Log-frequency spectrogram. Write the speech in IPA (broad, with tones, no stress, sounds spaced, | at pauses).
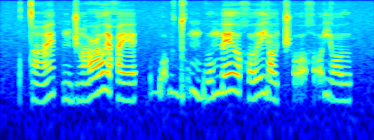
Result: tˤ ɛ̃˨˩˦ | n d͡ʒ ɔ̃˨ ʕ ɔ˧˥˧ ɪ̯ ħ ɛ˨ | b ɔ̰˧˥˧ ɡ d ṵ˩˥ m b o˨˩˦ m ɛ˧˥˧ ʊ̯ χ o˩˥ ɪ̯ j ɒ˨ ʊ̯ t͡ʃʼ ɔ̰˧˥˧ χ ɔ̰˩˥ j ɔ˨ ʊ̯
